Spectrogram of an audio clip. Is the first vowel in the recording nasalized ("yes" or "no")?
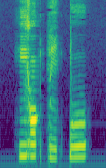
no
